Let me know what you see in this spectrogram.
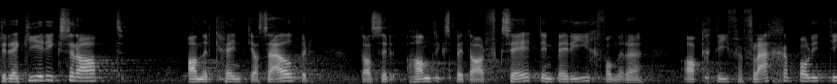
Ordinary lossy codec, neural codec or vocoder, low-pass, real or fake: none; vocoder, 44.1 kHz, 128 mel bands every 256 samples, BigVGAN v2; 14.4 kHz; fake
